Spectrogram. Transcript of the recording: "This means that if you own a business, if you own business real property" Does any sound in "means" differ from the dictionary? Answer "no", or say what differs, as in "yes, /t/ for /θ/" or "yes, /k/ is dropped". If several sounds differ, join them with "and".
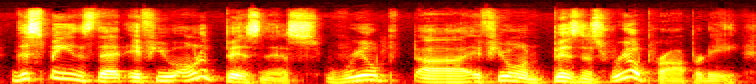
no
